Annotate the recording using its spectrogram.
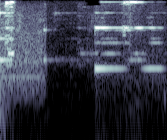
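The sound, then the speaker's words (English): A phone ringtone plays in two short electronic bursts with a brief gap between, made of steady, fairly high-pitched tones at moderate loudness, with no talking. “That's my phone.”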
